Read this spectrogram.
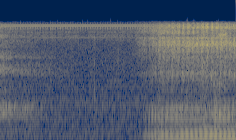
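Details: Person sleeping after a night of heavy drinking in Sardinia: after a quiet pause, a loud, low, rattling buzz begins on an in-breath and continues; snoring.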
